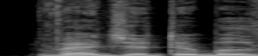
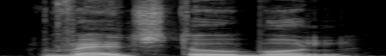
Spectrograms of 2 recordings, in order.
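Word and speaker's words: vegetable: वेजिटेबल सही वेज टूबुल ना कि वेजिटेबल।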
